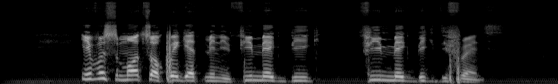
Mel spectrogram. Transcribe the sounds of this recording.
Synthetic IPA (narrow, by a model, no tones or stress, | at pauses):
ivũnsmɔtɔkweɡɛt̚mĩnĩfimekb | fimek̚biɡ̚difɹɛ̃ns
